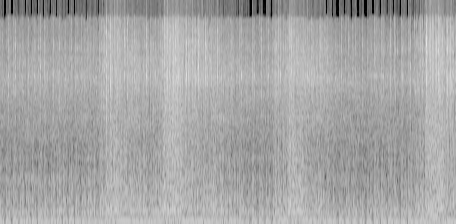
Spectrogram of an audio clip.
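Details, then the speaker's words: Suzuki SV motorcycle under restoration, with a loud, throaty single-engine idle that swells with each throttle blip and a raspy chuff: an exhaust leak where the exhaust line was found loose and moving. "je crois qu'il y a une fuite là quelque part un souci au niveau de l'échappement on va"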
